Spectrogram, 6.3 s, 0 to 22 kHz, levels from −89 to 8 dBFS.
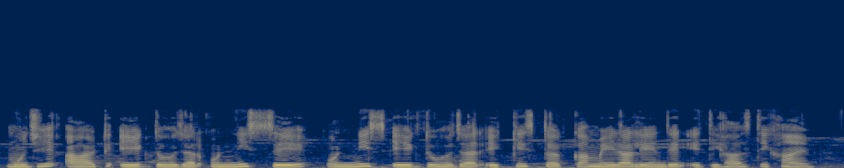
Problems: none marked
